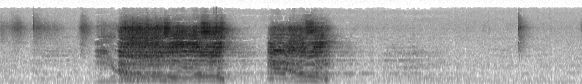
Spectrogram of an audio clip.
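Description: Two deep, rough red deer rutting roars, the first about two seconds long and the second shorter, each sinking and rising in pitch.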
